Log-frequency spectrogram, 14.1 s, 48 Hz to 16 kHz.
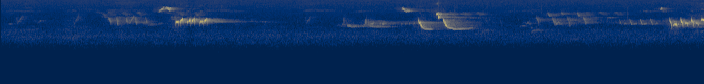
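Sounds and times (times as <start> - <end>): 
European robin Erithacus rubecula singing whistles and trills: 3.2 - 4.8, 6.9 - 9.8, 12.4 - 14.0.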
